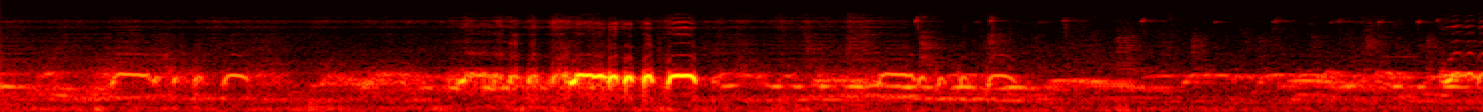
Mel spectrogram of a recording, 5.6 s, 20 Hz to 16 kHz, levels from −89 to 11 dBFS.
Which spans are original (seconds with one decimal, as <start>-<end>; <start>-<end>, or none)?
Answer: 3.4-5.6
